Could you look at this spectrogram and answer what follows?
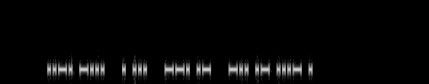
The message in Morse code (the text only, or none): FB ES GA DAVE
